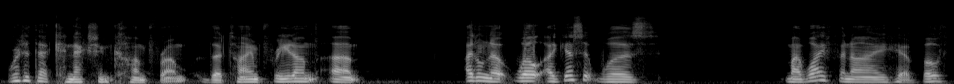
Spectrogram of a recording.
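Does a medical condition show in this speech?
No.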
